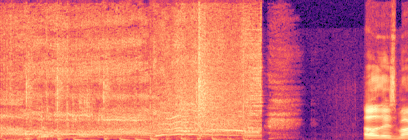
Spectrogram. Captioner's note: man yelling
